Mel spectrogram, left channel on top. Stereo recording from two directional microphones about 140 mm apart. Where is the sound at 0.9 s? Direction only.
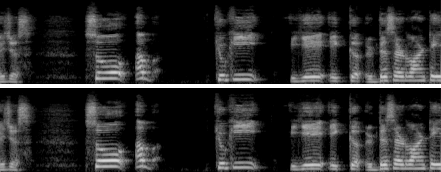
35° right (ahead or behind).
